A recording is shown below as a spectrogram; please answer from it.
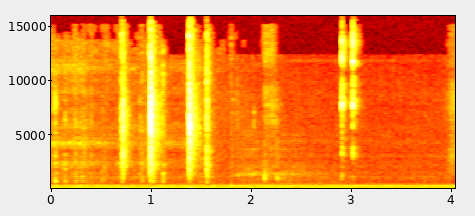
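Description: Computer keyboard keystrokes, a handful of separate, spaced-out taps while a short word is typed, over a faint steady low hum.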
